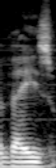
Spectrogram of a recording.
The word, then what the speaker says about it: vase: know if you are printing a vars or a vase depending on how you pronounce it um there is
